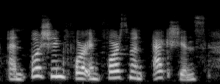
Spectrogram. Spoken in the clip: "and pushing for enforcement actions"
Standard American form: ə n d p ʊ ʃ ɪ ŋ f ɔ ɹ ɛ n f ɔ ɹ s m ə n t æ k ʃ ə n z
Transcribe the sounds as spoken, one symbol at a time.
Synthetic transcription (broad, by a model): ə n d p ʊ ʃ ɪ ŋ f ɔ ɹ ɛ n f ɔ ɹ s m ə n t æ k ʃ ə n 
